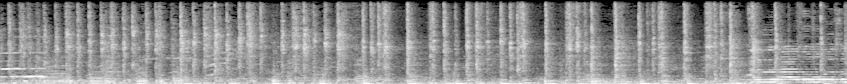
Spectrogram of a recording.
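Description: Live acoustic roots band playing a passage with no singing: a busy, steady percussion rhythm on a box drum and cymbals over guitars and upright bass. A long, steady held note comes in near the end.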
